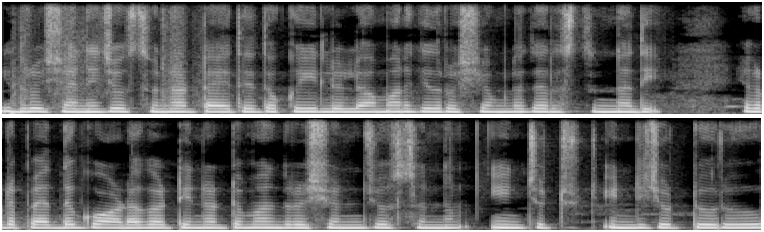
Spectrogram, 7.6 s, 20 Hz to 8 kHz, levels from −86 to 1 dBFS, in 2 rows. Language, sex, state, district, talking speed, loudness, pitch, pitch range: Telugu, female, Andhra Pradesh, Chittoor, 180 wpm, -13 LUFS, 220 Hz, 215-220 Hz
